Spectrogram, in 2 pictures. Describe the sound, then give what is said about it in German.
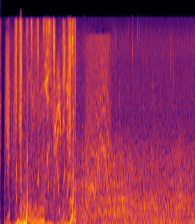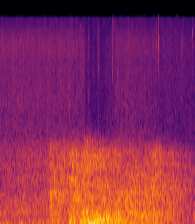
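A sharp, crackling thunderclap opens, then steady heavy rain hisses throughout while a deep rolling rumble of thunder swells again near the end. No one speaks. “Grelle Blitzer, Donner, Sturmböen, Peitschen und Soldaten platschen es.”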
